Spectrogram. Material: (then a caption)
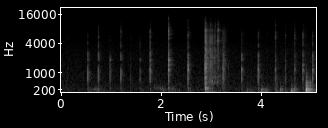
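Soap. A solid pink soap bar held in the palm is scratched and carved with a metal blade tool with a purple handle, making repeated short scraping strokes. About 19 crisp, dry scrapes land at an uneven pace, each a quick bright click-like rasp with a soft low thump beneath, growing busier and fuller toward the end.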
